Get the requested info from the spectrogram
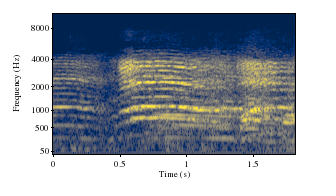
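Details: Merino sheep for import from Hungary, a flock being looked over by a buyer from Türkiye: after a brief lull, several long, wavering, nasal bleats overlap and sustain for over a second.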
